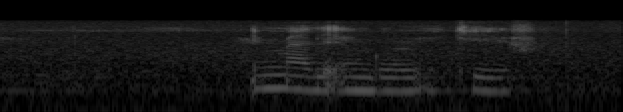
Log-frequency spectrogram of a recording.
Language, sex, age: Zulu, female, 20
